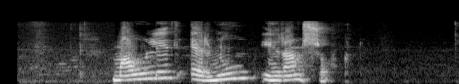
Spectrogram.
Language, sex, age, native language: Icelandic, female, 60-69, Icelandic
